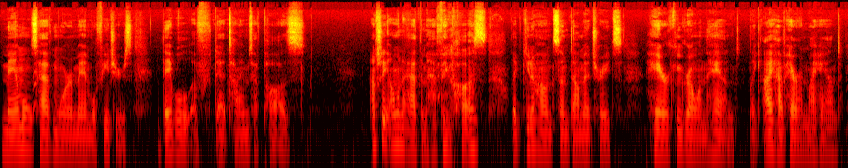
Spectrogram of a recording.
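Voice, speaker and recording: A young gameplay commentator with a Southern American accent chats loosely as he plays, wandering between thoughts with many "like" fillers and asides that trail away. He has a medium-pitched, steady voice with vocal fry and speaks at a moderate pace.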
